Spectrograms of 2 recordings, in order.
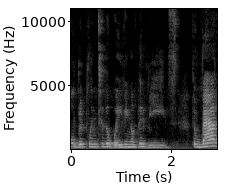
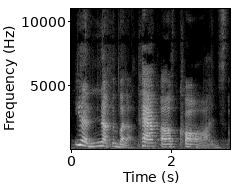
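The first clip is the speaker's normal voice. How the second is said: defiant cry; 2 semitones higher, 8 dB louder, slower than usual. Acted. Alice's final defiance.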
